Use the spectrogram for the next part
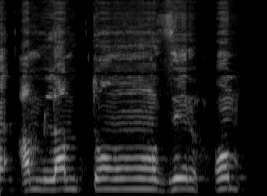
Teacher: जब भी रोकेंगे मीम साकिन का इजहार होगा, मीम को जल्दी पढ़ेंगे वो रोकने की सूरत में।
